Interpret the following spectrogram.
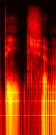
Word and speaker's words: Beauchamp: It's why they words like Beauchamp pronounced Beecham, and the spellings bear no resemblance whatsoever to pronunciations.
